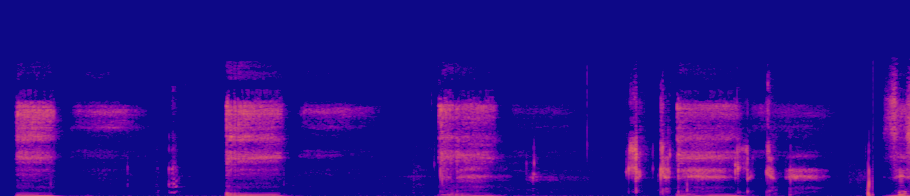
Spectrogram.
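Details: Sleeping French bulldog: loud, rough snores in several bursts with quieter gaps between; snoring.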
